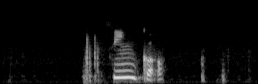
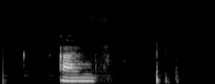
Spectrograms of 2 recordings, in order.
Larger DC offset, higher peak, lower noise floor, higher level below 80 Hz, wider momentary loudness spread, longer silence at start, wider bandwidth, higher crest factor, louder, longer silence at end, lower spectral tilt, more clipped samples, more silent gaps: neither; about the same, -2 dBFS vs -2 dBFS; first, -65 dBFS vs -56 dBFS; about the same, -62 dBFS vs -64 dBFS; about the same, 18 LU vs 18 LU; first, 0.85 s vs 0.6 s; first, 5.4 kHz vs 3.9 kHz; about the same, 18 dB vs 22 dB; first, -16 LUFS vs -20 LUFS; about the same, 0.55 s vs 0.55 s; second, -7 dB/octave vs -10 dB/octave; neither; neither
